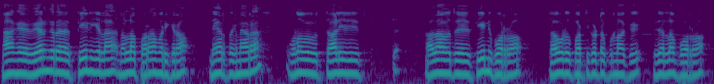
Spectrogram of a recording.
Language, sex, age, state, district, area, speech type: Tamil, male, 60+, Tamil Nadu, Namakkal, rural, spontaneous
